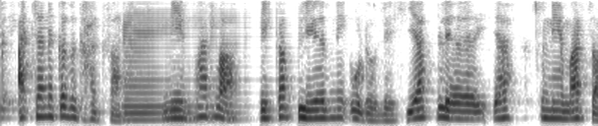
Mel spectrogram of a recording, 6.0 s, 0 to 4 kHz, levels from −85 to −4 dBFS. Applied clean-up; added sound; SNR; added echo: neural mask model DeepFilterNet 3.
